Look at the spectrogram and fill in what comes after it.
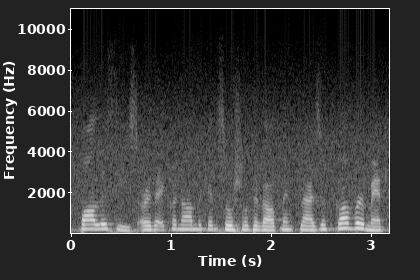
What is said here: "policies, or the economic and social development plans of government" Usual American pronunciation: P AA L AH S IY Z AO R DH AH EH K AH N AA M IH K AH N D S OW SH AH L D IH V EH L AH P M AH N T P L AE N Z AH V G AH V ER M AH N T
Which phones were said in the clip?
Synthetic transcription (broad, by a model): P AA L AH S IY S AO R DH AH EH K AH N AA M IH K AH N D S OW SH AH L D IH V EH L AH P M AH N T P L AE N S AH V G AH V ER M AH N T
